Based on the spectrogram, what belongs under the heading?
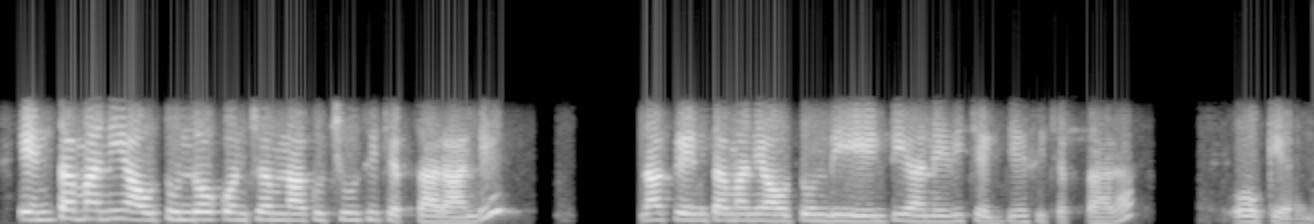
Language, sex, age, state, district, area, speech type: Telugu, female, 30-45, Telangana, Medchal, rural, conversation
